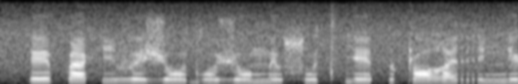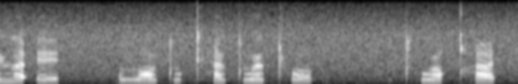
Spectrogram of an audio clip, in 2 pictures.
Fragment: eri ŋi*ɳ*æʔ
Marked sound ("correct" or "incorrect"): correct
